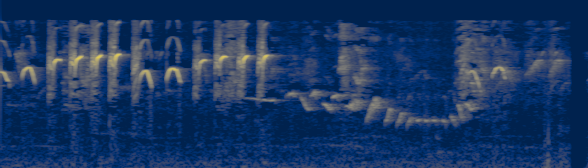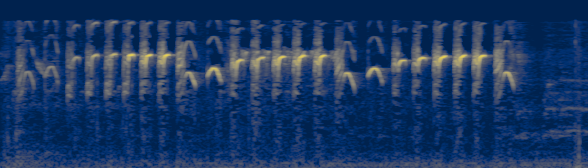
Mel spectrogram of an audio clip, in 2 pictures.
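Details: Brown-throated sunbird singing nonstop besetan-style gacor song, locally called kowul: fast strings of piercing high notes and hooked slurs, a brief lower descending twitter midway, then a long energetic run of repeated sharp phrases.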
